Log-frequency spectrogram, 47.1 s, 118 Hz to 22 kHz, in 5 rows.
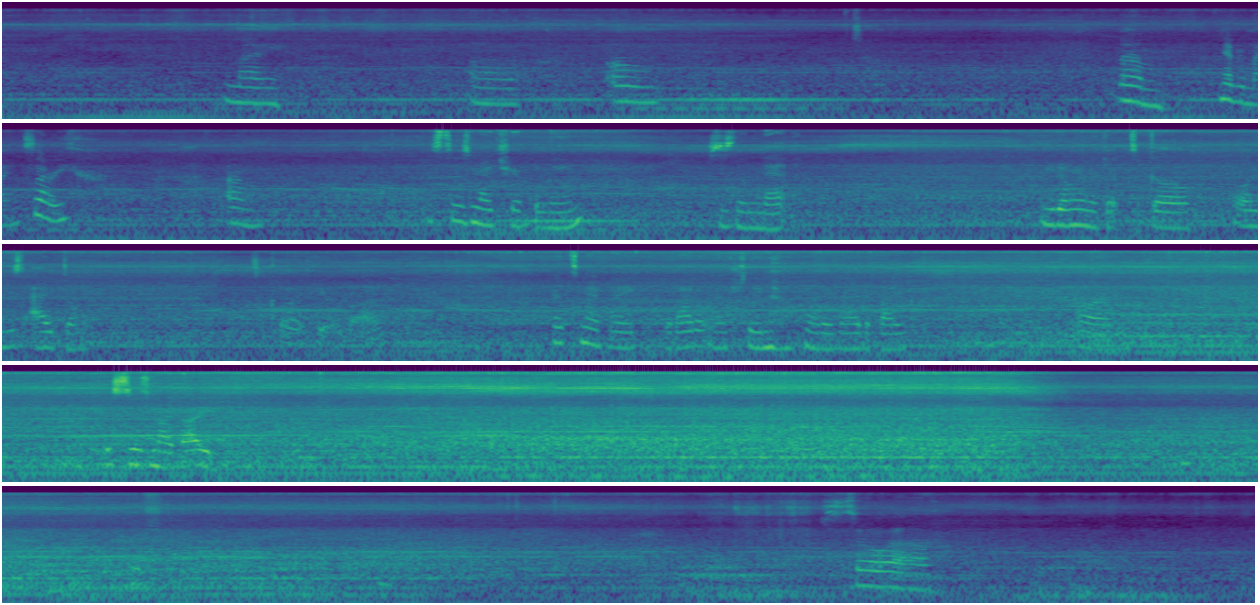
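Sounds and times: air conditioning unit humming: 0.0s - 47.0s.

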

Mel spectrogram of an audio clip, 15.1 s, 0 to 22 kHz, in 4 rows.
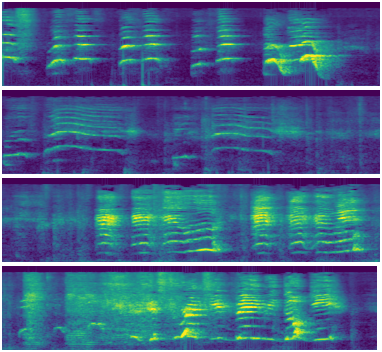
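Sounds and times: toy dog puppy yaps: 0.0s - 3.4s.

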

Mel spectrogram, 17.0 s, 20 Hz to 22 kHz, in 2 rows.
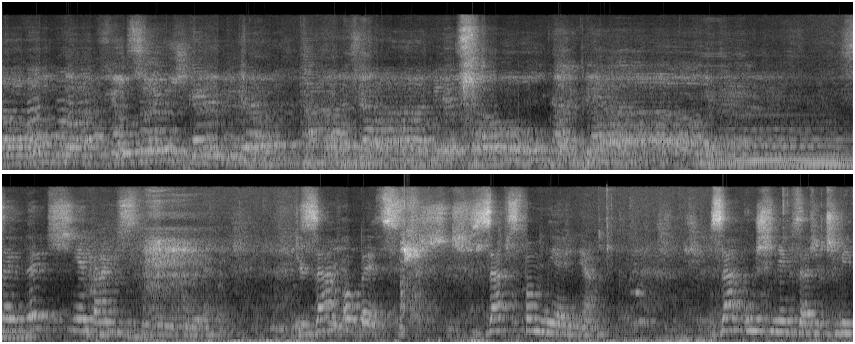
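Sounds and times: group singing together: 0.0s - 13.4s
guitar accompaniment: 0.0s - 15.3s.

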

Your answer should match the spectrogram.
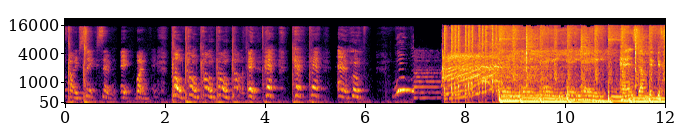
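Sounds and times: woman singing wordless syllables: 0.0s - 7.6s, 9.2s - 12.0s.

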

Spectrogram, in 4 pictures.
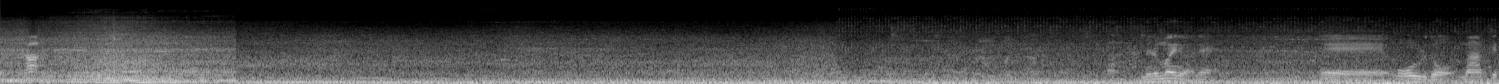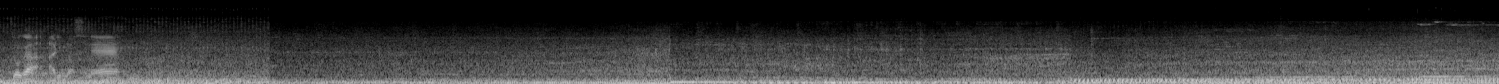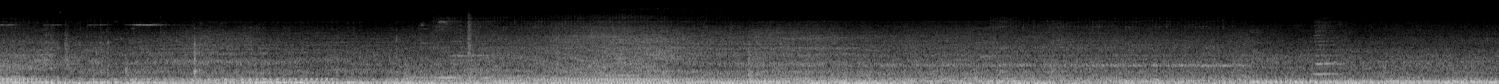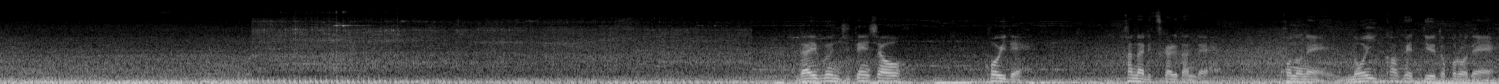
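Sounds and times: motorbikes passing: 0.0s - 18.1s, 21.6s - 54.1s
cars passing: 0.0s - 59.9s
road and wind rumble: 0.0s - 59.9s.

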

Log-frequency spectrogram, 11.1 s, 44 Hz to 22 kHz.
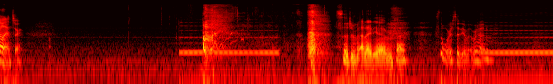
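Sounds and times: phone ringback tone: 3.6s - 5.6s, 9.7s - 11.0s.

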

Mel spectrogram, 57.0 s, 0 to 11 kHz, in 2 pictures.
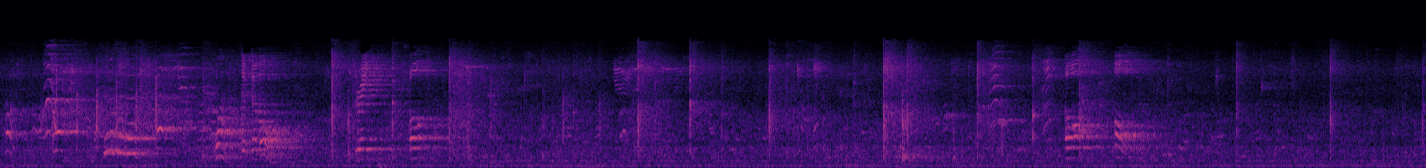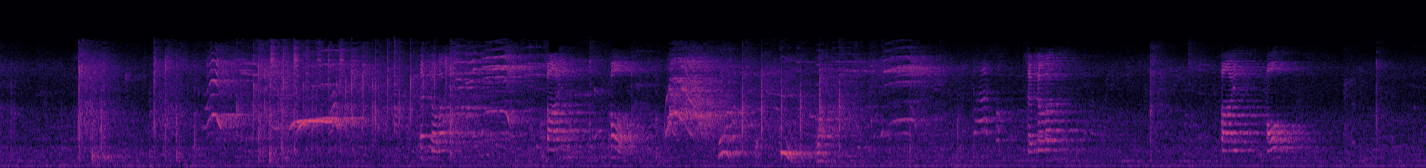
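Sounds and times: rackets hitting shuttlecock: 6.6s - 7.2s, 8.9s - 10.0s, 12.6s - 14.7s, 15.3s - 16.4s, 17.0s - 19.9s, 30.0s - 32.6s, 33.2s - 34.5s.

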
